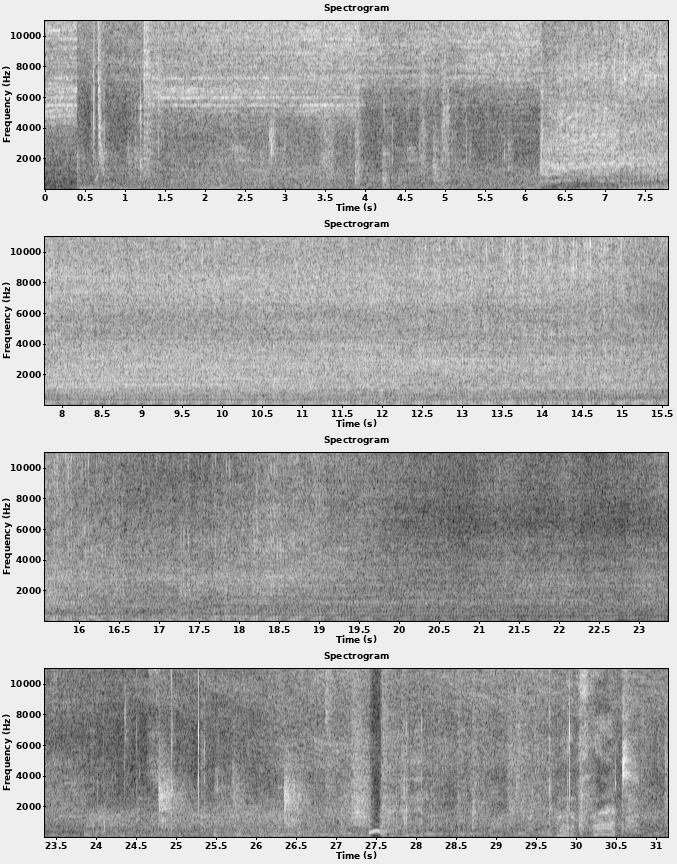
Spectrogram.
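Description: Bobcat zero-turn mower's engine comes in several seconds in and runs steadily for about sixteen seconds, then drops away with a few sharp knocks near the end.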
